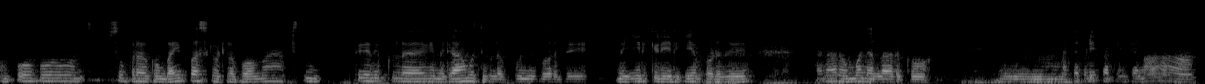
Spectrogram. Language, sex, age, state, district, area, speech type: Tamil, male, 30-45, Tamil Nadu, Tiruvarur, urban, spontaneous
